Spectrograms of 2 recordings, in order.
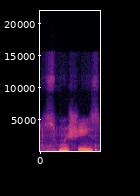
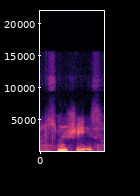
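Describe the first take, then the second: First: "Smooshies" said with a soft "sh" sound, quieter; hesitant softer take on "Smooshies", "sh" not "ch"; second pronunciation try. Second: "Smoochies" said with a clear "ch" sound, rising as a question; unsure first try at "Smoochies", with a "ch" and a rise; trying a pronunciation. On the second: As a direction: test out "Smoochies" with a "ch", higher and unsure. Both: Shown as a demonstration. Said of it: "I'm not sure how to pronounce it".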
